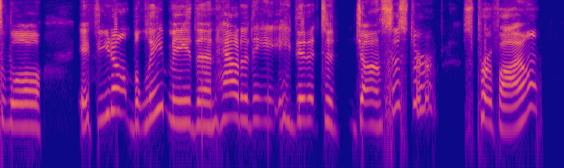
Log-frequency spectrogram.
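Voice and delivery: ordinary delivery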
